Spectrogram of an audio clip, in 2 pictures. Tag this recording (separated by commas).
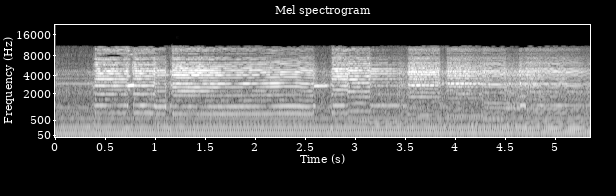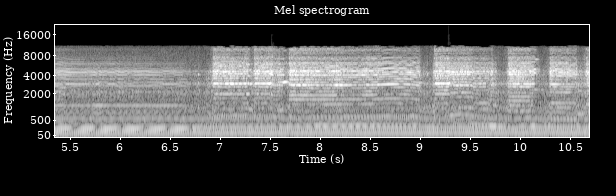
Music, Plucked string instrument, playing electric guitar, Guitar, Electric guitar, Musical instrument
